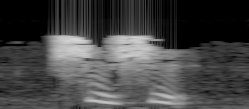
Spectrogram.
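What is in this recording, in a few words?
"逝世", Mandarin Chinese; chinese flashcards; hsk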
